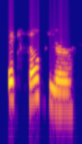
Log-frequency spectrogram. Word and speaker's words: Excelsior: Excelsier. Excelsier. Do people say excelsure a lot?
